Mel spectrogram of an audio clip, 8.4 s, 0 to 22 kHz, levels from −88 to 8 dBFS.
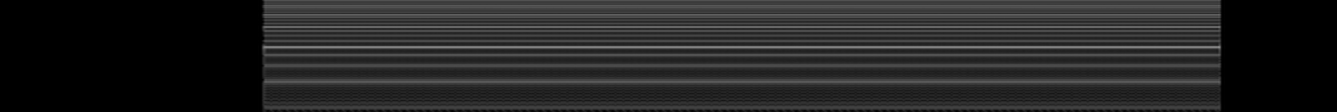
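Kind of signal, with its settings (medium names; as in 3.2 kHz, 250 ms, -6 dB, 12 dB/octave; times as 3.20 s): tone saw 4.52 kHz -28.5 dBFS 5.97 s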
